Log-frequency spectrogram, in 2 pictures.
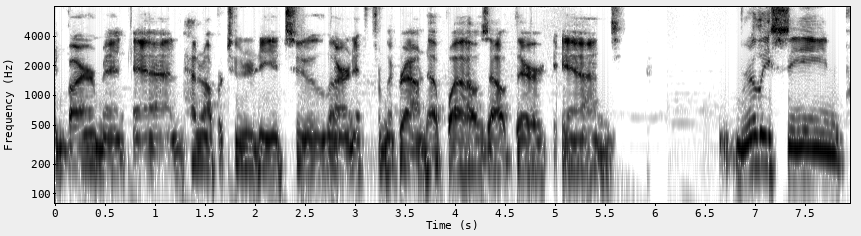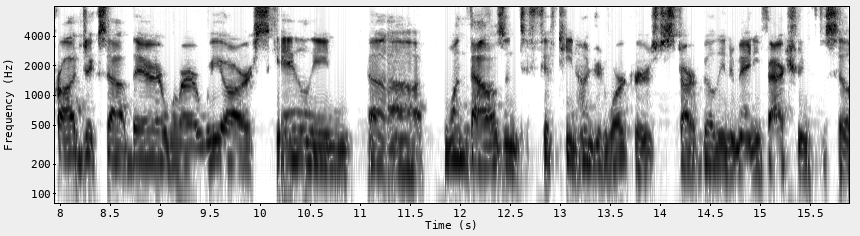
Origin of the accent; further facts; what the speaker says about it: California, United States; moved away as an adult; also born or lived in Taiwan; I grew up in Southern California and lived there till about the age of 27. And then I took a little bit of a migration to Taiwan, where I lived for about 9 years.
